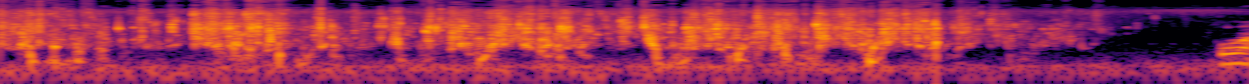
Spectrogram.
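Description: A hand splashes and churns through muddy water.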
